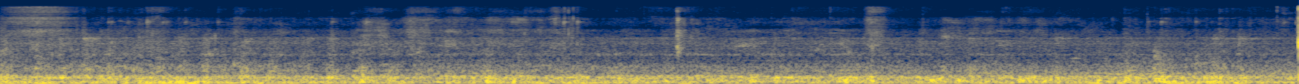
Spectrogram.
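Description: Steady low rumble of a moving passenger train heard from inside the carriage, wheels running on the rails, with a few faint clicks.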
